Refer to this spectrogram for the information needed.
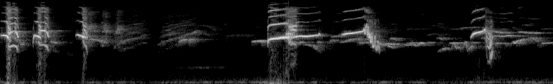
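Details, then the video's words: Oriental magpie-robin singing to stir a silent bird into song: rapid sharp notes at the start, a pause, then loud sweeping whistles with upward and downward slides, repeated in bright phrases. "KACER GACOR||PACINGAN &MASTERAN KACER MALES BUNYI"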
